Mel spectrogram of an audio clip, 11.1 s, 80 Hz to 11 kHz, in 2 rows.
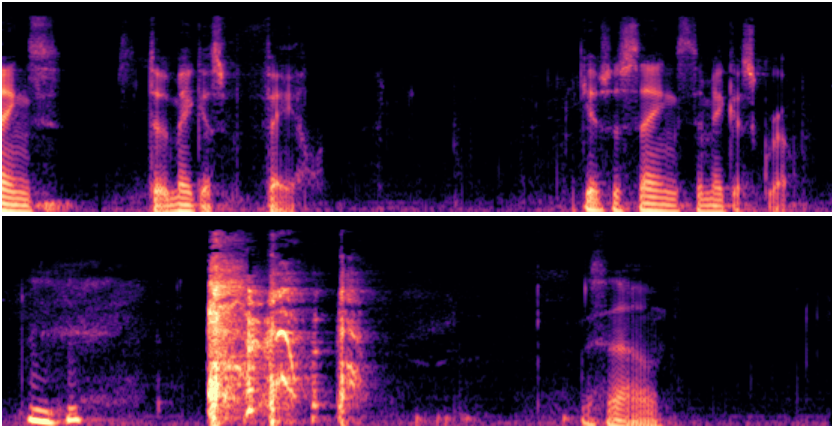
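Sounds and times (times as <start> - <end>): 
speech: 0.0 - 2.1, 3.9 - 6.3, 9.4 - 10.0
person coughing harshly: 6.9 - 8.1.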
